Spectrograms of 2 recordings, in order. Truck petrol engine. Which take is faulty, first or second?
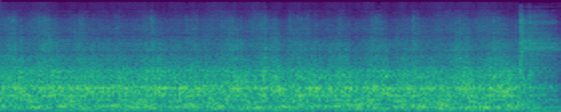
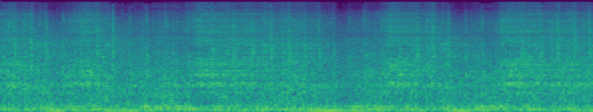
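first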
